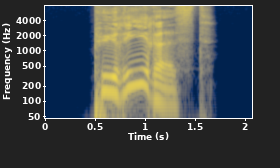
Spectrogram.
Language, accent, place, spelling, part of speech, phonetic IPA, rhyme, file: German, Germany, Berlin, pürierest, verb, [pyˈʁiːʁəst], -iːʁəst, De-pürierest.ogg
- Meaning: second-person singular subjunctive I of pürieren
